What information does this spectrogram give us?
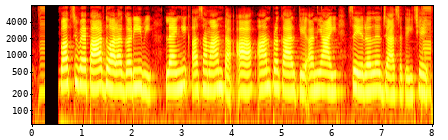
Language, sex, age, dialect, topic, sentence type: Magahi, female, 31-35, Western, banking, statement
